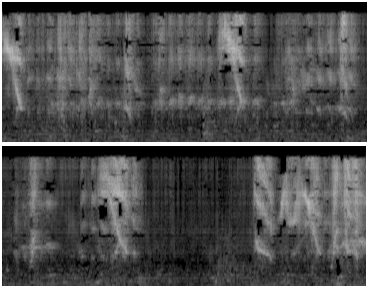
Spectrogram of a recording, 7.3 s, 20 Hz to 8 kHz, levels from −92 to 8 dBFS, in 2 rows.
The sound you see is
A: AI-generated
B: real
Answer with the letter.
A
